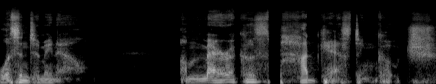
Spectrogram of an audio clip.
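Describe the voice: In a put-on character voice, a man talks at a fairly slow pace with very deep, low pitch, the sound dry and close with no echo.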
